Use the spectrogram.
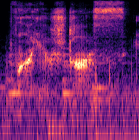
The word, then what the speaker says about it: Weierstrass: Weierstrass is how it's said in German.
